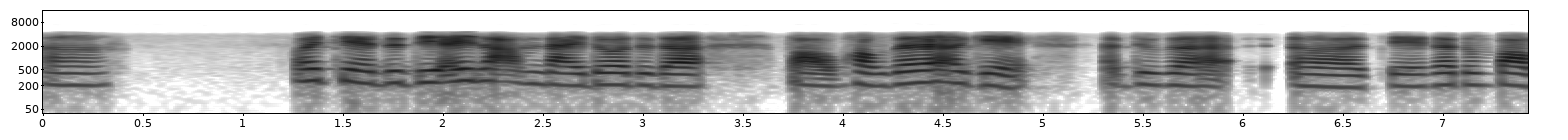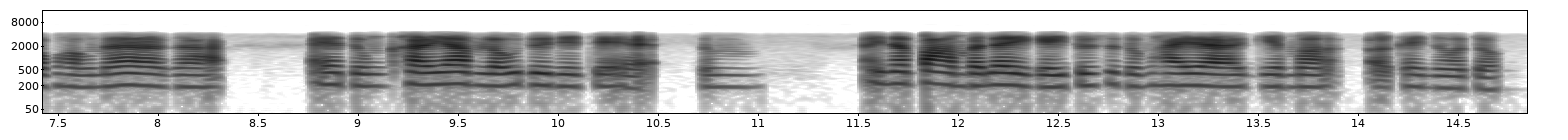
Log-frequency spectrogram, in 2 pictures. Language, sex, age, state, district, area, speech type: Manipuri, female, 18-30, Manipur, Kangpokpi, urban, conversation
